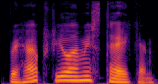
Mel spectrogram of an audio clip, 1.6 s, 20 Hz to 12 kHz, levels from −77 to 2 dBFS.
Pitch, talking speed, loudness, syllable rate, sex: 130 Hz, 150 wpm, -20 LUFS, 5.6 syllables/s, male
